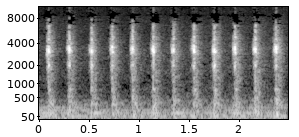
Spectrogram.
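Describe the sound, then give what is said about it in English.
A clock ticks steadily and quickly, about a dozen crisp, evenly spaced ticks with nothing else around them. It sounds fairly quiet. “That sound, my friends, is the clock ticking on the Ohio House of Representatives.”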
